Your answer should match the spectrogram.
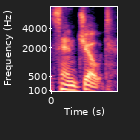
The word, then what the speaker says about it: Sanjyot: Sanjot, let me make sure I pronounce it.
